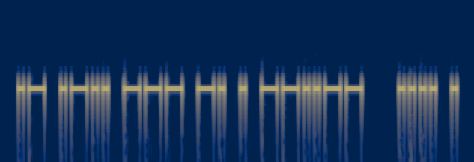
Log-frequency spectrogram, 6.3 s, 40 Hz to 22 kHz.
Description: Morse code, heard as a keyed tone, about 17 wpm, 700 Hz. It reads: ALONE, HE
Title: Sentences from Top 1000 Words - Review Part 2 - 17wpm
